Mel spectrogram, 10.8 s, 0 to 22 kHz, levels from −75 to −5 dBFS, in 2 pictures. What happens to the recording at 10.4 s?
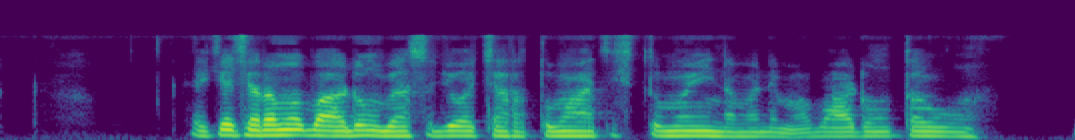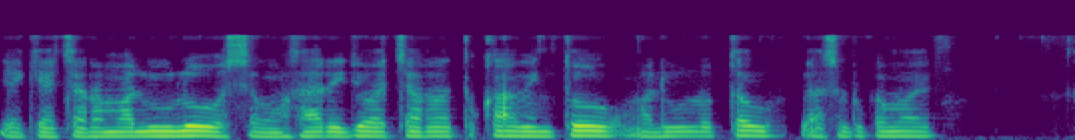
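At 10.4 s the speech carries the same damage heard through the whole clip: a rough, hissy halo and a smeared, underwater quality, with nothing above 7.7 kHz. This is likely Nellymoser compression, Flash's old microphone codec, which fits a rate around 32 kbps. It codes fixed 256-sample blocks and fills starved bands with noise. Unlike MP3's swirling, warbling artefacts, the damage here is a rough, hissy halo around the speech.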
